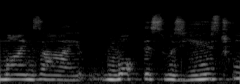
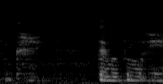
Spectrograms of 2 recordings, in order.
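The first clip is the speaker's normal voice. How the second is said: hushed, low whisper; 6 semitones lower, 9 dB quieter than usual. Real, not acted. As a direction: barely breathe the words. Hushed during ghost contact.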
